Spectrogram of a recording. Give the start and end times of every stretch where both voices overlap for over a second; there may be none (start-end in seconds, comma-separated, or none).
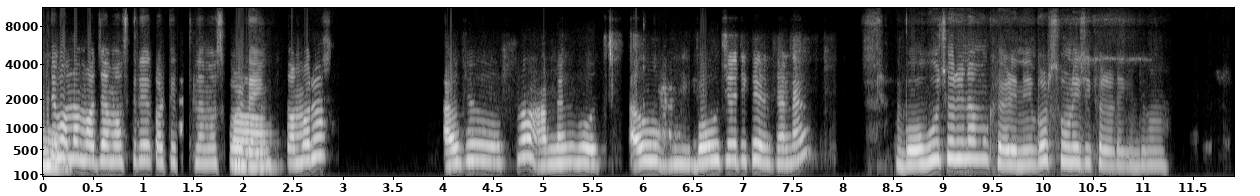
none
